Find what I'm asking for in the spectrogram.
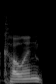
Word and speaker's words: Coan: My last name is pronounced Cohen, but it's C-O-A-N. – And we got the clue. – You got a clue. You got a clue. But people pronounce C-O-A-N wrong all the time, and I like it does.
